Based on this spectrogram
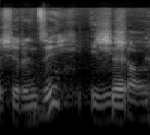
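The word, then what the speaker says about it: Shirindzi: Sherenzi. What? Sherenzi. Sherezi. Yes. Initials. Sherezi. Sherenzi, yes, Commissioner. It's spelled S-H-I.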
